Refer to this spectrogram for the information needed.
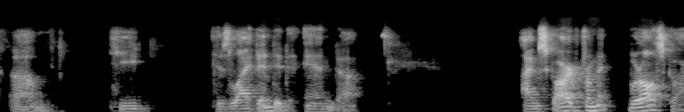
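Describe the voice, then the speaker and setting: With vocal fry and a fairly low pitch, a man talks very slowly, his pitch swinging very widely, his loudness changing greatly, and long pauses coming often. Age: 60s. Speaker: retreat founder and advocate. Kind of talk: interview testimony. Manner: halting.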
